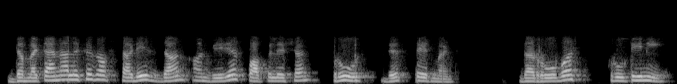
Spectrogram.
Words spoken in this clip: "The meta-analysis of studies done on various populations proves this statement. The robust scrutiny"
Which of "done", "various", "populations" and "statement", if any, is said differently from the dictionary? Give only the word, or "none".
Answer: populations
